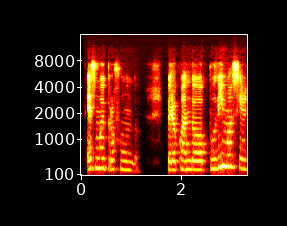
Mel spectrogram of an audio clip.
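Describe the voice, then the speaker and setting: Fairly slow pace and ordinary pitch variation from a woman. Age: 60s. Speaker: psychologist and researcher. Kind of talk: panel discussion. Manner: halting.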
